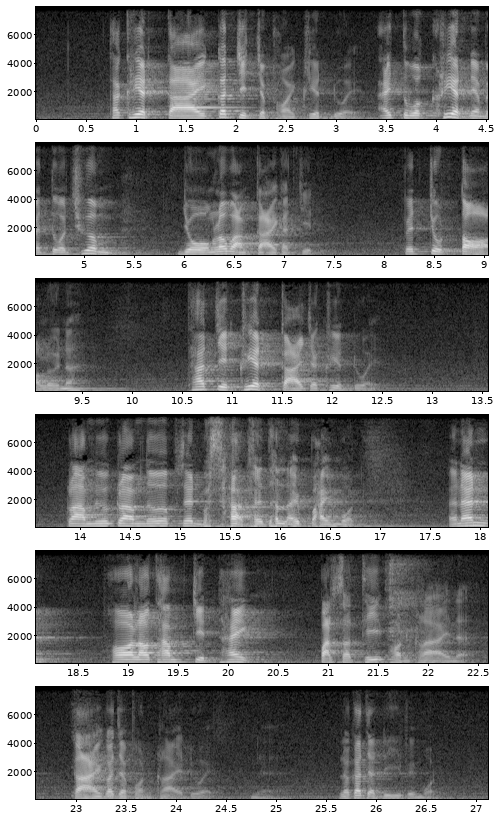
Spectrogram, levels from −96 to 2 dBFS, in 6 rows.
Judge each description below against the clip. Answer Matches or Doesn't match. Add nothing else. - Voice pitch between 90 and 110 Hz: Doesn't match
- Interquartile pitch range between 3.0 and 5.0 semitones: Doesn't match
